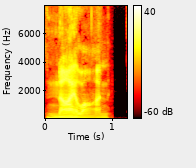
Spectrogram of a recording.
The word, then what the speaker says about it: nylon: Then DuPont tried N-I-L-O-N, but how do you really pronounce it? They finalized the name as Nylon. N-Y-L-O-N.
